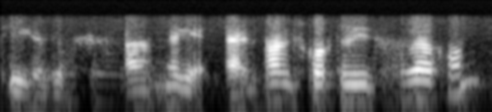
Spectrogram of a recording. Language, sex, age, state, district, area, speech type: Bengali, male, 45-60, West Bengal, Purba Medinipur, rural, conversation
